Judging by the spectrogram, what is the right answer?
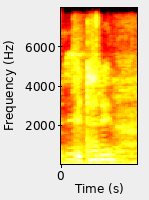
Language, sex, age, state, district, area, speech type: Odia, female, 18-30, Odisha, Malkangiri, urban, spontaneous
